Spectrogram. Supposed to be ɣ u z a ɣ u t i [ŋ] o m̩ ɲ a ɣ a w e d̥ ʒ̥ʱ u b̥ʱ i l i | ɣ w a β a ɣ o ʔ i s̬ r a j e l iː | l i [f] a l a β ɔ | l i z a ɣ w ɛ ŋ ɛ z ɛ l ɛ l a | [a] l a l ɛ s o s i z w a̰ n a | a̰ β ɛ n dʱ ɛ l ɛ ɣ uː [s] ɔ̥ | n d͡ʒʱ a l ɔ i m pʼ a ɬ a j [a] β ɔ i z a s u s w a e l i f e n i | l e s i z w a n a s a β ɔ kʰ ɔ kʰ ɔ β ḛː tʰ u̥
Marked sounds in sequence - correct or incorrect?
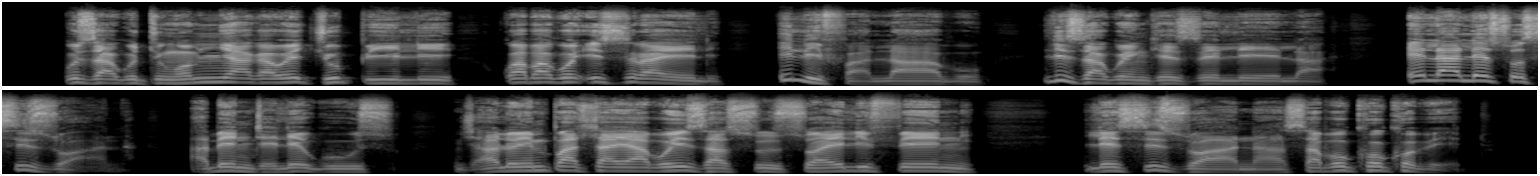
correct, correct, incorrect: ɛ, correct, correct

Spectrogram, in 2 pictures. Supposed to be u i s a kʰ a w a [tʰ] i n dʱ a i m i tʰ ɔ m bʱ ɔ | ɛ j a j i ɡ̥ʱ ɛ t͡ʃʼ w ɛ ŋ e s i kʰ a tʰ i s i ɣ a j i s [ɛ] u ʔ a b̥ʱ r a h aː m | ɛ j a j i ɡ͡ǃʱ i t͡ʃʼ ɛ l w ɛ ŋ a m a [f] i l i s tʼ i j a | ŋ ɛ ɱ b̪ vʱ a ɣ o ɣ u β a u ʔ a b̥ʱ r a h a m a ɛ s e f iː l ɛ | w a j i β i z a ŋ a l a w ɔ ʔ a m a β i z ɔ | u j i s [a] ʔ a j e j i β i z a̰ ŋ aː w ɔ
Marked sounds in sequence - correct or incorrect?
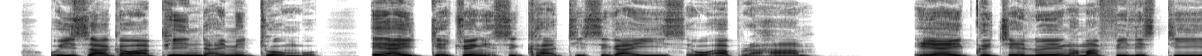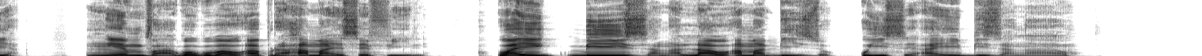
incorrect: pʰ, correct, correct, incorrect: ɛ

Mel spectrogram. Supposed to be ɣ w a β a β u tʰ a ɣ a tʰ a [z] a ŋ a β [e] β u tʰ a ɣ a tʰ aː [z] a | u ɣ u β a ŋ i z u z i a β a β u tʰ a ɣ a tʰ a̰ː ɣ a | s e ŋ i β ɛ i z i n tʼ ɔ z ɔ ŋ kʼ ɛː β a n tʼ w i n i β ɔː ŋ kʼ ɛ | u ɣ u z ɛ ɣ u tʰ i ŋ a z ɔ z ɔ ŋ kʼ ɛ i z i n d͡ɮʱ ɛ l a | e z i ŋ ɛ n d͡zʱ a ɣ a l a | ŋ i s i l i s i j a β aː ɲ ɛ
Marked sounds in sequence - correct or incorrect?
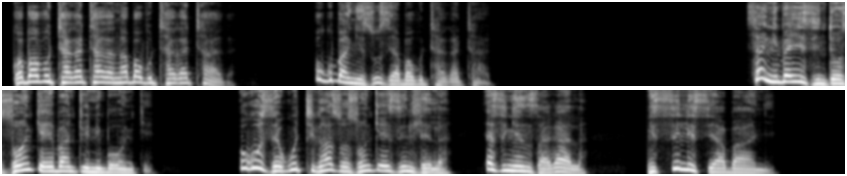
incorrect: ɣ, incorrect: a, incorrect: ɣ

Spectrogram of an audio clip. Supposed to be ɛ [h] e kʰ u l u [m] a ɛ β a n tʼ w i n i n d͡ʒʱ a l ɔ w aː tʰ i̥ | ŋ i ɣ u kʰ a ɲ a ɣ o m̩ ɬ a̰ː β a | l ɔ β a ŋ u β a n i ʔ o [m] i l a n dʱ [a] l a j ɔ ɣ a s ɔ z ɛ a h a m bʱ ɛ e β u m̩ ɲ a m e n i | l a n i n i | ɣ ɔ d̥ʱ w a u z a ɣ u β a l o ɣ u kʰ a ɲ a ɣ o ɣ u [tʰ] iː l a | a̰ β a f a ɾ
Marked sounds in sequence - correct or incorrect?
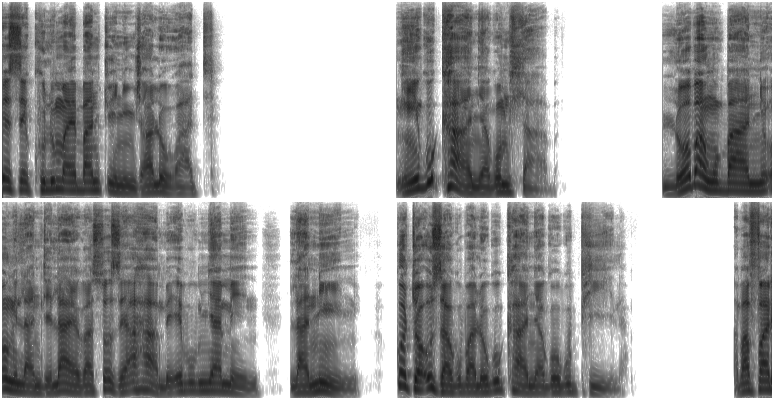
incorrect: s, correct, incorrect: ŋ, incorrect: ɛ, incorrect: pʰ

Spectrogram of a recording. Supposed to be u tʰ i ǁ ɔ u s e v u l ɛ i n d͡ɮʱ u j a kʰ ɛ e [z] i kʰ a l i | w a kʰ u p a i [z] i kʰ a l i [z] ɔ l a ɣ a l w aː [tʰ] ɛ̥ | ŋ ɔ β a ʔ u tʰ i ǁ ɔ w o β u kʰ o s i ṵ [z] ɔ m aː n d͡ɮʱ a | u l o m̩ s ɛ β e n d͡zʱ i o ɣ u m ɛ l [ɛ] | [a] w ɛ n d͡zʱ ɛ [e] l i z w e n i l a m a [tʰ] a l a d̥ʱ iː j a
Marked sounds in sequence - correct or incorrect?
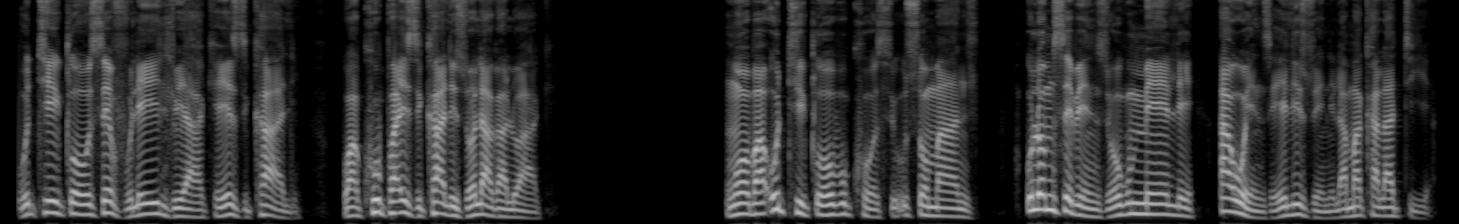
correct, correct, correct, incorrect: kʰ, incorrect: s, correct, correct, correct, incorrect: kʰ

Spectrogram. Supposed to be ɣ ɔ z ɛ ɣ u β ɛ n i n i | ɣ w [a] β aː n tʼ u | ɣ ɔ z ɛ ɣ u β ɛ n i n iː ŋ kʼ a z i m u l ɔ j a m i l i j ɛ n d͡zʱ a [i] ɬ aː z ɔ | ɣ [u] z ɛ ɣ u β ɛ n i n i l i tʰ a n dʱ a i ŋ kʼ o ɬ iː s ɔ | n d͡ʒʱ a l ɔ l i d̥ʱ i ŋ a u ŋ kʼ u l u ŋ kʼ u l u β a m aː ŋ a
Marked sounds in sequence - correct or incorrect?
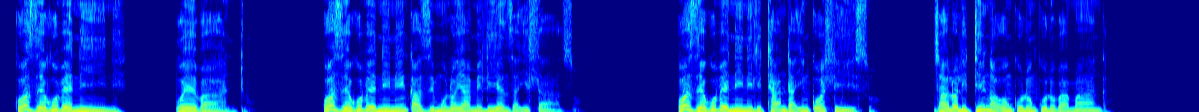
incorrect: ɛ, correct, incorrect: ɔ

